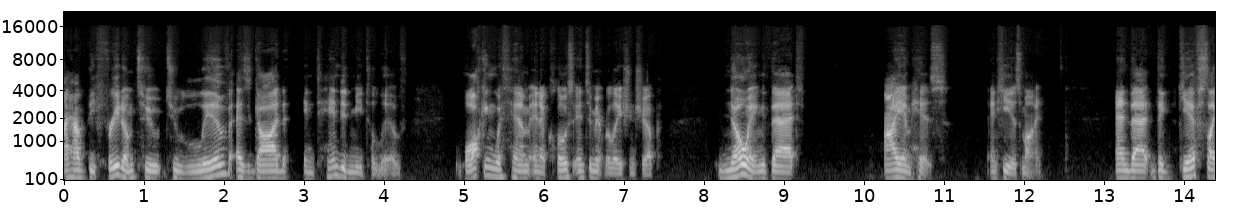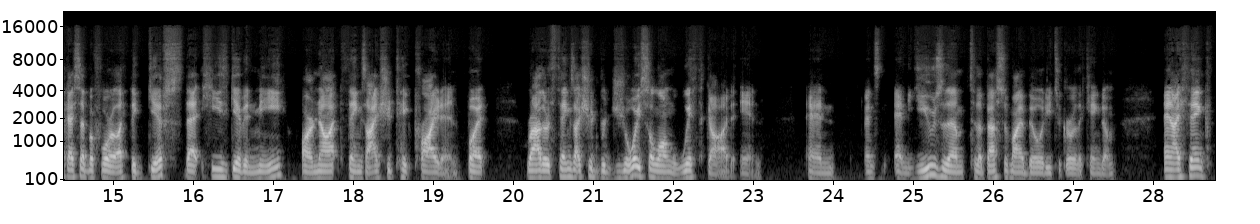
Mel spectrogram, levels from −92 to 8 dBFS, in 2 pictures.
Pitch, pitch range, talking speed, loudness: 120 Hz, 115-130 Hz, 170 wpm, -21 LUFS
